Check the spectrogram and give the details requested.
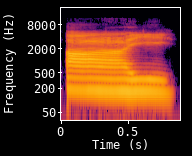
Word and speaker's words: hai: abbiamo detto o E qua si pronuncia ai e la h sempre non si pronuncia E tu quanti anni hai Allora il verbo qua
